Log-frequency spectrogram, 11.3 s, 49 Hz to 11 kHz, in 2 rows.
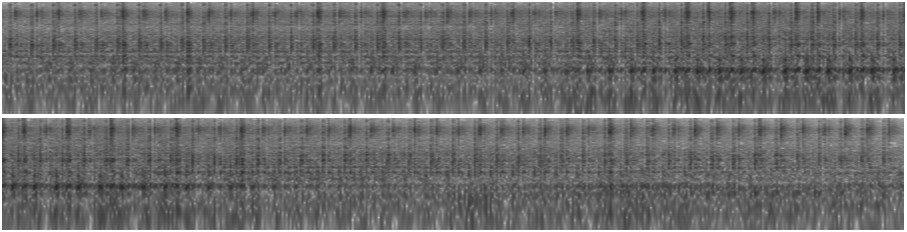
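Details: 2002 Nissan Maxima idling with a loud, sharp, steady engine knock, roughly two to three hits a second.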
